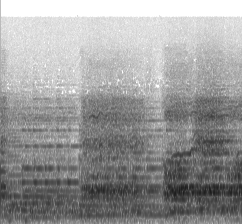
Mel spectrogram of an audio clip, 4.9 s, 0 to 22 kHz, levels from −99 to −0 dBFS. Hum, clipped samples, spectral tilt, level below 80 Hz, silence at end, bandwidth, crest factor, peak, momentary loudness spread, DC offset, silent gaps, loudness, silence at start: none; under 0.1%; -6 dB/octave; -48 dBFS; 0 s; 9.6 kHz; 14 dB; -4 dBFS; 11 LU; under 0.1%; none; -19 LUFS; 0 s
